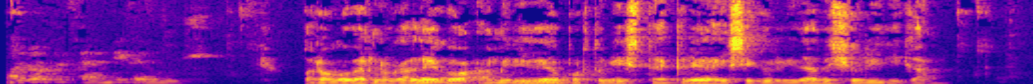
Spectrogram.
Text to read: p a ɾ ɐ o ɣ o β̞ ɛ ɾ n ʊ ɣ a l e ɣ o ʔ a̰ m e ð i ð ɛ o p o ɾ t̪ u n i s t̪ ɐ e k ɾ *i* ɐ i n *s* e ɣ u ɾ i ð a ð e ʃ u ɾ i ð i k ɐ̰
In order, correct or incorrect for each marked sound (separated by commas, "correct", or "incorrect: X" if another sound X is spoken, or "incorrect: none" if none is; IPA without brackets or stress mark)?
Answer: incorrect: e, correct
